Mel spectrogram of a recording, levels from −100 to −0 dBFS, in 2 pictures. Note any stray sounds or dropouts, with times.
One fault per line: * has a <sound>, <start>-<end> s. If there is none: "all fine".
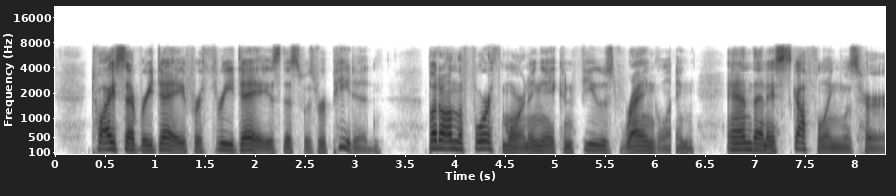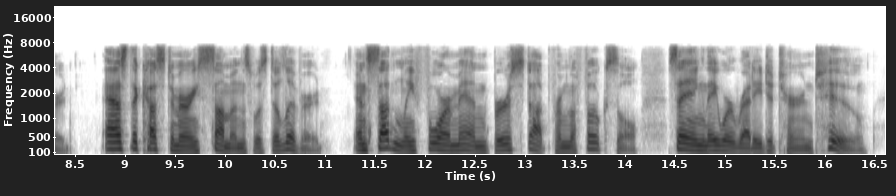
* has a dropout, 6.2-6.2 s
